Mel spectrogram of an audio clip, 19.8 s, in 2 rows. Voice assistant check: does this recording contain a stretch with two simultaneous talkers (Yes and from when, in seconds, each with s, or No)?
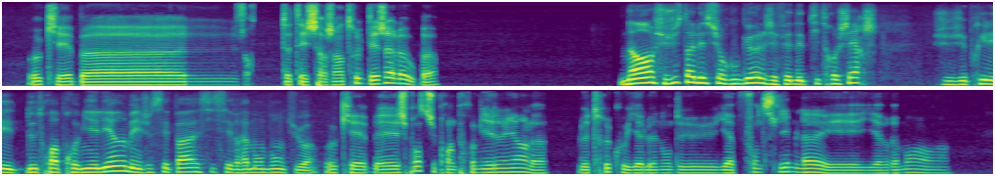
No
